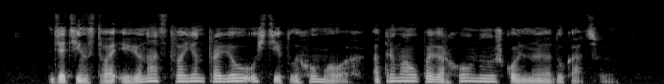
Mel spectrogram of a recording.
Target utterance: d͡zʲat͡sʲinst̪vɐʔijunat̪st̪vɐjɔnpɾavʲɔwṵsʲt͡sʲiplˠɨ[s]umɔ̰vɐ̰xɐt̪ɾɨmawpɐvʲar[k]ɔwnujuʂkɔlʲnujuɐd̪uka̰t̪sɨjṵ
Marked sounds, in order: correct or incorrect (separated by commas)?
incorrect, incorrect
